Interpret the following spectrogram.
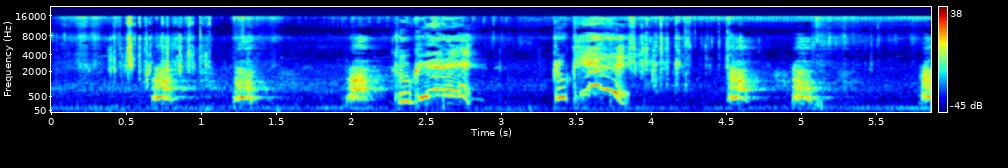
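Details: Pet Dachshund hunting a squirrel outdoors. It gives about ten sharp, high yelping barks in six seconds, at an uneven rhythm. A few barks are drawn out into short whining yelps.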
